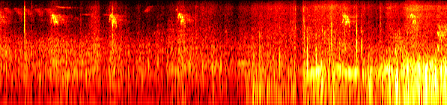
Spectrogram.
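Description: Faint, short bird chirps, one every second or so, with a low rushing noise building from about halfway through.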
